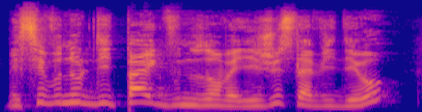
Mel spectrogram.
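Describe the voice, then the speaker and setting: A woman talks through a webinar in a chatty, explanatory way and sometimes teases her co-host. Her voice sits at a middle pitch. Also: lively intonation, rapid-fire, a little mellow. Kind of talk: casual webinar chat.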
